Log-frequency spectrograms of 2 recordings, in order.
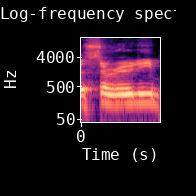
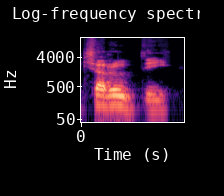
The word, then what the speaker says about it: Cerutti: But anyway, so Cerutti, but in Italy they pronounce it Cerutti, a CH sound, and they roll the R.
